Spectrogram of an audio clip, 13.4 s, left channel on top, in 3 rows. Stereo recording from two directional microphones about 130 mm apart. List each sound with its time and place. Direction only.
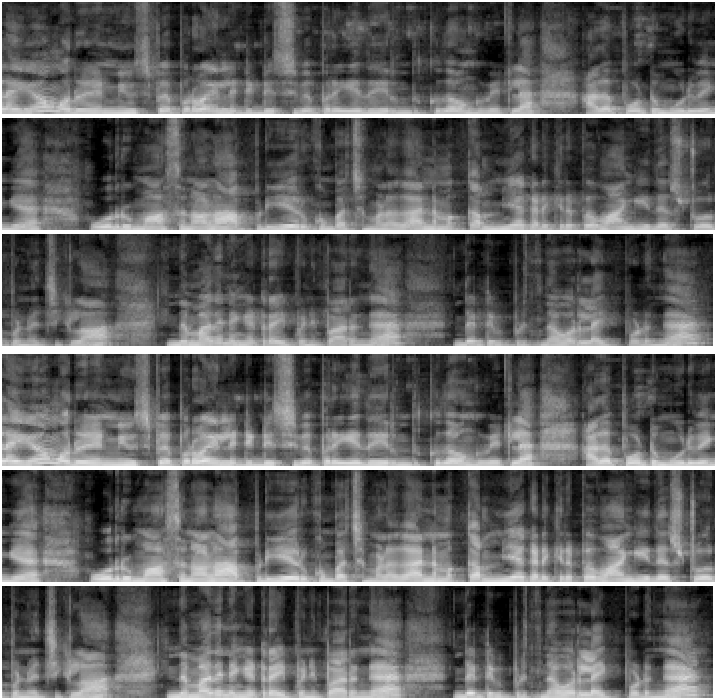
0.0 s speech: 20° right (ahead or behind)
